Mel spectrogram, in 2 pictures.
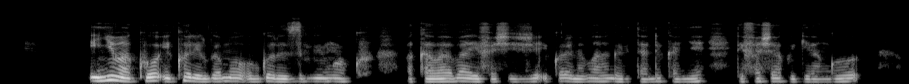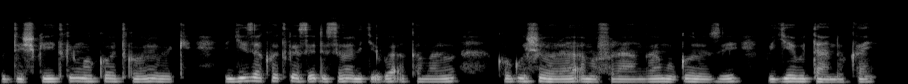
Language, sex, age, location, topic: Kinyarwanda, female, 18-24, Nyagatare, agriculture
